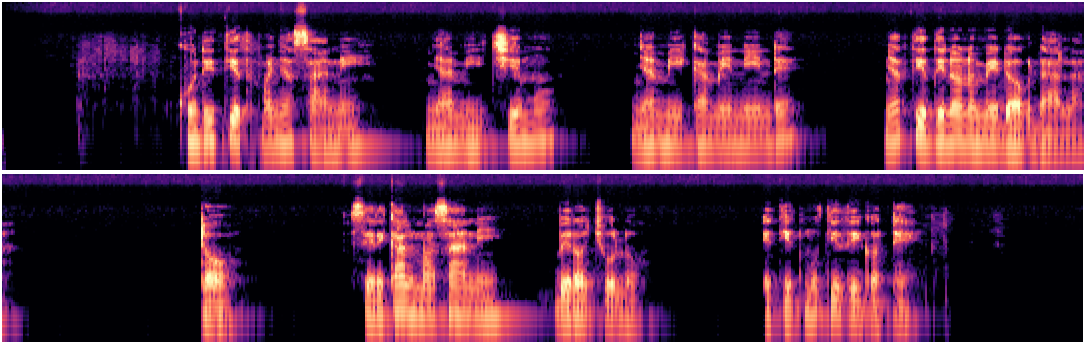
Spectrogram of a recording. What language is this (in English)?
Luo (Kenya and Tanzania)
